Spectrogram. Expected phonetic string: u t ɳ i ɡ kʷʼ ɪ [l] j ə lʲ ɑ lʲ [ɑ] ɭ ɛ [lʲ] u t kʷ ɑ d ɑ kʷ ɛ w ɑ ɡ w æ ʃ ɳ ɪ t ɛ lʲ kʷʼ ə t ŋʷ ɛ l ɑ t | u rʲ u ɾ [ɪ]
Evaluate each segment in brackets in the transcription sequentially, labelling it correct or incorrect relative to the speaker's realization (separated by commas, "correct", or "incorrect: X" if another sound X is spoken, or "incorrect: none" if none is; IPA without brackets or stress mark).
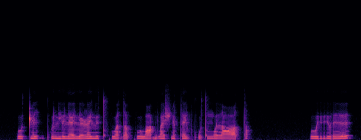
incorrect: lʲ, incorrect: ə, correct, correct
